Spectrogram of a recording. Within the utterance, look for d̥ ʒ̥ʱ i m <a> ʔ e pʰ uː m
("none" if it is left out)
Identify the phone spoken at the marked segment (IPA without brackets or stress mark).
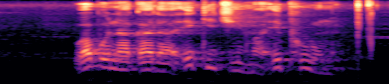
a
